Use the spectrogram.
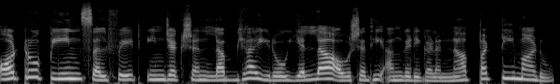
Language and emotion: Kannada, neutral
